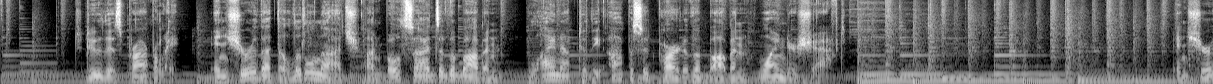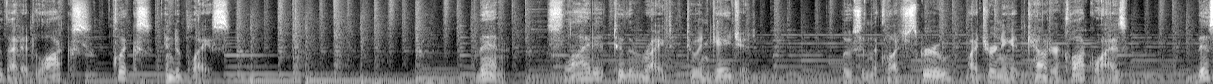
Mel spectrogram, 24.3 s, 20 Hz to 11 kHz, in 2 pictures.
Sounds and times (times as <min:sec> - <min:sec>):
Music: 0:00.0 - 0:24.2
Speech: 0:00.8 - 0:08.5, 0:11.8 - 0:14.5, 0:16.9 - 0:19.7, 0:20.5 - 0:23.4, 0:24.0 - 0:24.2.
